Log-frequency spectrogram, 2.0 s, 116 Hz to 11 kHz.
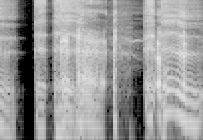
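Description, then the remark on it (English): A person lying in bed repeatedly clears their throat in several short, rough bursts with brief pauses between them, fairly loud, with no other sounds around. “my throat still has a tickle pickle. I guess it must be post-nasal drip, but I'm lying in bed and I go like this 50,000 times.”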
